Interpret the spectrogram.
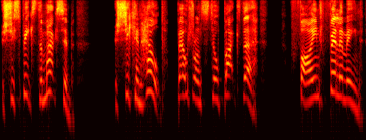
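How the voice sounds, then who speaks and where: A frantic deep gnome in a video game, with a husky, rough-edged voice. The delivery is urgent and desperate, swinging widely in pitch, and recorded dry. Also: female voice, lively intonation, unhurried, a bit bright, dry recording. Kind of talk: video game character acting.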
